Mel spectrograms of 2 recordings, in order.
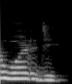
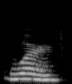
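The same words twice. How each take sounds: First: It is said with a Portuguese-style pronunciation. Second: It is said with an English pronunciation. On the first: The speaker calls it wrong. "não é word" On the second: The speaker calls it right. "Mas aqui é word"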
